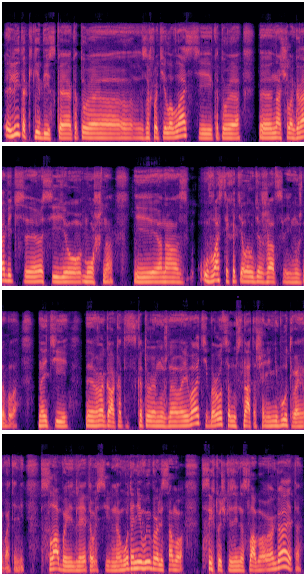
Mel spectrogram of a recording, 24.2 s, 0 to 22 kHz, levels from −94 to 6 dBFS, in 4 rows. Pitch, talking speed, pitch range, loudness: 130 Hz, 130 wpm, 125-145 Hz, -17 LUFS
